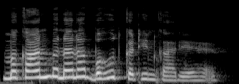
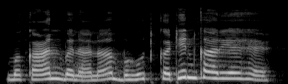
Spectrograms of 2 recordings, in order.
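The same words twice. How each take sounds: First: Said in the usual way. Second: Slow repeat. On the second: Shown as a demonstration. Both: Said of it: "next sentence".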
